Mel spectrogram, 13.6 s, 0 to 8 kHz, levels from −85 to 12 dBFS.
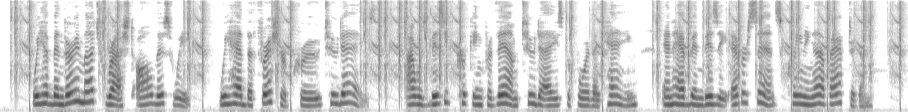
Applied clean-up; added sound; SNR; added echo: none; Camera; 13 dB; none.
